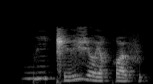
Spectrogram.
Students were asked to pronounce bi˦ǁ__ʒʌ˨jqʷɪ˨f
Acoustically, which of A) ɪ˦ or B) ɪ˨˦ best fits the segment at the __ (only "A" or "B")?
B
